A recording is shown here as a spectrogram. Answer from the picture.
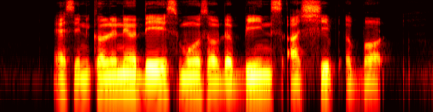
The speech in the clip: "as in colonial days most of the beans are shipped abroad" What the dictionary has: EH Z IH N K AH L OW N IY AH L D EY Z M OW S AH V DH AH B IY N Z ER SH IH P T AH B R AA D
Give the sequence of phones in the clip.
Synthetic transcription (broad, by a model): EH S IH N K AH L OW N IY AH L D EY S M OW S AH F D AH B IY N S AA SH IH P T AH B AA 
